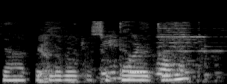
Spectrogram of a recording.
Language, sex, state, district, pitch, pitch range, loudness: Hindi, female, Bihar, Sitamarhi, 200 Hz, 195-215 Hz, -20 LUFS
